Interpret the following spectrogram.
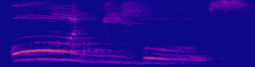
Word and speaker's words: ônibus: não não não atenção Se não tivesse o acento Como que eu ia pronunciar essa palavra eu ia pronunciar falando ônibus e eu falo ônibus não eu falo ônibus Então eu fechei esse som do então o acento vai ser no ou ó ônibus se não tivesse o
